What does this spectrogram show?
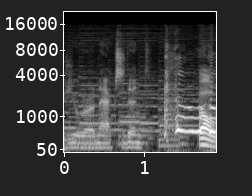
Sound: cries

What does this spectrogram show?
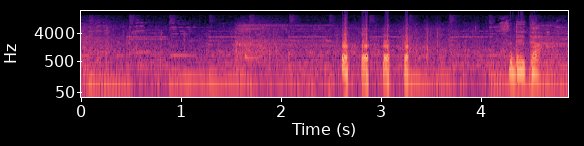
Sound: laughs

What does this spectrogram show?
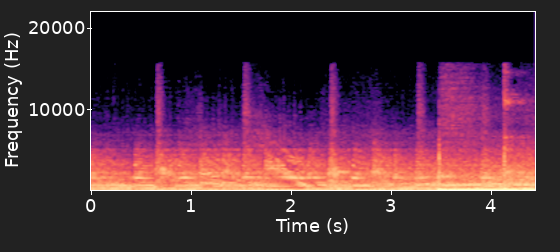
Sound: motor revving; rock music builds

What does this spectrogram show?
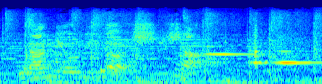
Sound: speaking Tibetan; microphone feedback

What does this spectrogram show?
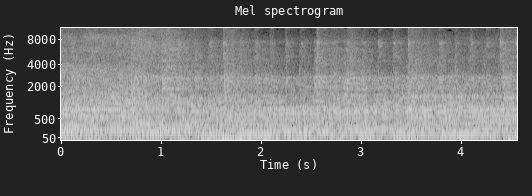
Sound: engine revving; upbeat rock music continues

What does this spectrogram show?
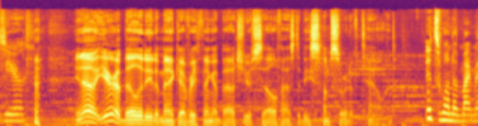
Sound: chuckles

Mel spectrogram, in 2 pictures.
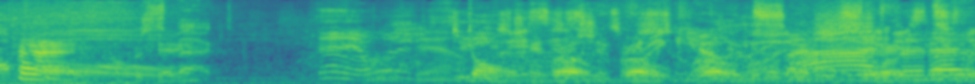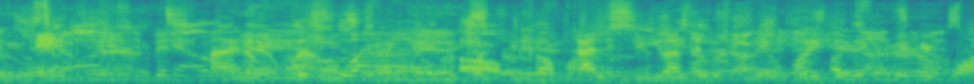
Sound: murmurs

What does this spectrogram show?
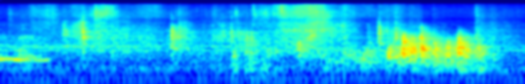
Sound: paper shuffling

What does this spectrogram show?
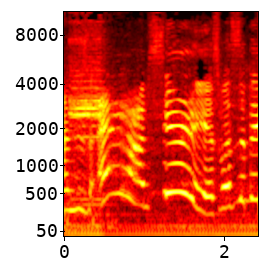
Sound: horn beeping

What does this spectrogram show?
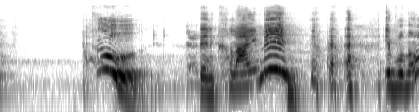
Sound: laughs

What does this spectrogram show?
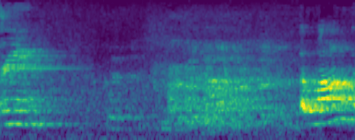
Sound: laughter

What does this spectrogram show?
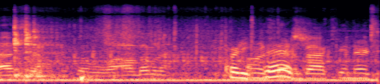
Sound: fish thrashing

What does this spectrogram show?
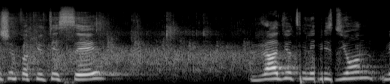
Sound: applause

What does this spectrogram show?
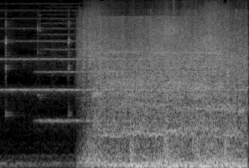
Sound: roars

